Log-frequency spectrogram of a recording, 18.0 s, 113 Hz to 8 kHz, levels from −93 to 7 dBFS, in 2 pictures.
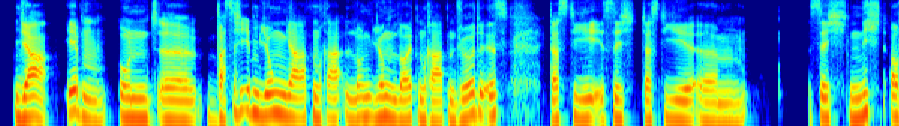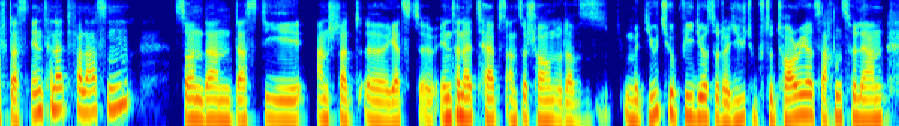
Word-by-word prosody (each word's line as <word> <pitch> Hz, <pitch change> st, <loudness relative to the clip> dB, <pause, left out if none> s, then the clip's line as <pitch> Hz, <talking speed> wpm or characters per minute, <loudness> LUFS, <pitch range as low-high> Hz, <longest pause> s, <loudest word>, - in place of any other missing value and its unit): Ja 155 Hz, +1 st, +4 dB
eben 150 Hz, -8 st, +2 dB
und, 145 Hz, -2 st, +2 dB
äh, 135 Hz, -1 st, +2 dB
was 140 Hz, 0 st, -2 dB
ich 185 Hz, -, -1 dB
eben 185 Hz, -3 st, +2 dB
jungen 170 Hz, 0 st, +5 dB
jaten 150 Hz, 0 st, +1 dB
raten 145 Hz, +2 st, -3 dB
lung 150 Hz, +2 st, 0 dB
jungen 150 Hz, -1 st, +3 dB
Leuten 140 Hz, +1 st, 0 dB
raten 130 Hz, -1 st, -1 dB
würde 170 Hz, +5 st, +3 dB
ist, 160 Hz, +1 st, -2 dB, 0.4 s
dass 140 Hz, 0 st, -1 dB
die 145 Hz, -1 st, 0 dB
sich 140 Hz, +1 st, -3 dB
dass 135 Hz, -1 st, -2 dB
die, 140 Hz, -2 st, 0 dB
ähm, 125 Hz, -2 st, -2 dB, 0.6 s
sich 145 Hz, -1 st, -2 dB
nicht 170 Hz, +5 st, +1 dB
auf 155 Hz, -1 st, +1 dB
das 140 Hz, -4 st, -1 dB
Internet 205 Hz, +4 st, +1 dB
verlassen, 205 Hz, +6 st, 0 dB, 0.4 s
sondern, 140 Hz, -2 st, +1 dB
dass 140 Hz, 0 st, -3 dB
die 140 Hz, -1 st, -2 dB
anstatt, 140 Hz, -1 st, -3 dB
äh, 130 Hz, -4 st, 0 dB
jetzt, 125 Hz, 0 st, -2 dB
äh, 130 Hz, -, -4 dB
Internet-Tabs 145 Hz, -1 st, +2 dB
anzuschauen 135 Hz, 0 st, -2 dB
oder 125 Hz, -2 st, -3 dB
s 125 Hz, +7 st, -19 dB
mit 135 Hz, -2 st, -2 dB
YouTube 175 Hz, +1 st, 0 dB
Videos 155 Hz, -2 st, +2 dB
oder 130 Hz, -3 st, 0 dB
YouTube-Tutorials 145 Hz, +4 st, +1 dB
Sachen 145 Hz, +2 st, -1 dB
zu 150 Hz, -, -2 dB
lernen, 140 Hz, 0 st, +1 dB
145 Hz, 155 wpm, -21 LUFS, 135-155 Hz, 0.6 s, jungen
